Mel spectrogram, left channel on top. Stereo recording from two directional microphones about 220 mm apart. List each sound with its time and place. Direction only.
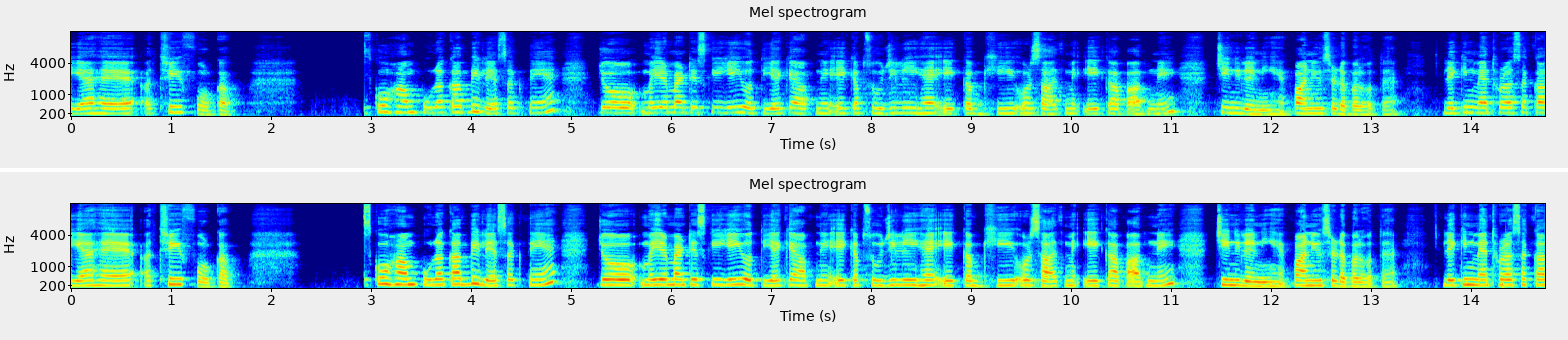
0.0 s a woman's voice: 50° right (ahead or behind)
3.0 s a woman's voice: 50° right (ahead or behind)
